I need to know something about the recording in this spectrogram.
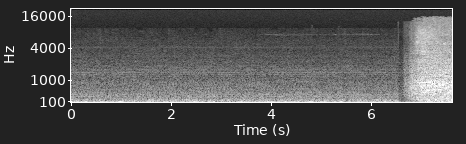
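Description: A train's motor hums low and steady.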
